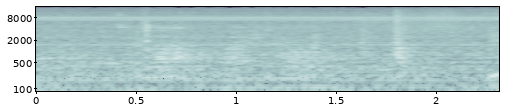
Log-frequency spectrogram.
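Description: Steady low rumble of room background noise, with faint speech about half a second in and a brief click near the end.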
